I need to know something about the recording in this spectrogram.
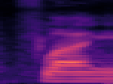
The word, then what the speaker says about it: Flang: lvm people decided that flying is the right name for that project uh so that rhymes with clang also uh it was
